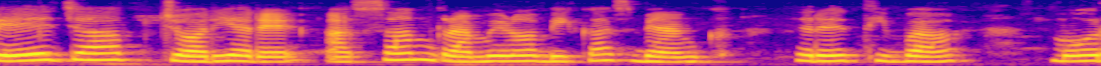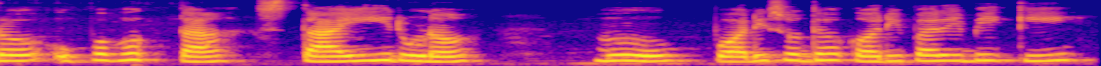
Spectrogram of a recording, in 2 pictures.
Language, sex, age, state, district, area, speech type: Odia, female, 18-30, Odisha, Cuttack, urban, read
